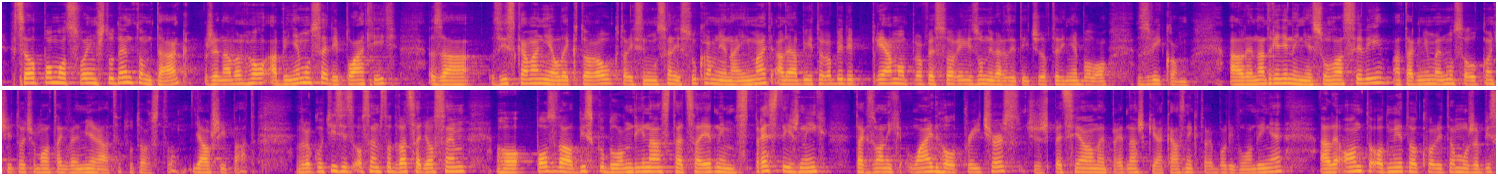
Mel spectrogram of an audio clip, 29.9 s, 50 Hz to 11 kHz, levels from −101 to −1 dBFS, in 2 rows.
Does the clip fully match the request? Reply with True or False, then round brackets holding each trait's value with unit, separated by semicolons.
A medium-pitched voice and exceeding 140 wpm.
True (150 Hz; 160 wpm)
